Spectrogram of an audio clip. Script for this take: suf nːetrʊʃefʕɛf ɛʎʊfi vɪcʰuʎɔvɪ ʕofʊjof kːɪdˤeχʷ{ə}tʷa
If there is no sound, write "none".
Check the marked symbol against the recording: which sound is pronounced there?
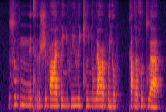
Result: ɛ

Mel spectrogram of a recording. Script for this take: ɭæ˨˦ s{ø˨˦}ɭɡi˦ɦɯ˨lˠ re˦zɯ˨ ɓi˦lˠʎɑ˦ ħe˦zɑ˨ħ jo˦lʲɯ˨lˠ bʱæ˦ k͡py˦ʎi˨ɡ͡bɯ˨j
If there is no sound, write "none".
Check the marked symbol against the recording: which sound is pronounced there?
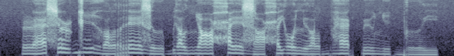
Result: ø˦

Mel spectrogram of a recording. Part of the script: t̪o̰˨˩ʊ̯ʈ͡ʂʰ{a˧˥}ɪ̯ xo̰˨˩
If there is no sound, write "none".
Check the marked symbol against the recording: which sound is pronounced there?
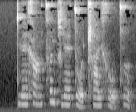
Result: a˧˥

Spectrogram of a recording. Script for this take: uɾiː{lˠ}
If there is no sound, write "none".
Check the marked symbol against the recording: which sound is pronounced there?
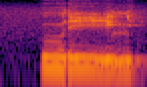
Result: lʲ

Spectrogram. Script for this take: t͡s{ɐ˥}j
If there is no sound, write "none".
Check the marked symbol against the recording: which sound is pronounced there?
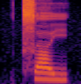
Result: ɐ˨˩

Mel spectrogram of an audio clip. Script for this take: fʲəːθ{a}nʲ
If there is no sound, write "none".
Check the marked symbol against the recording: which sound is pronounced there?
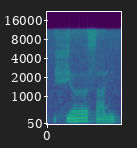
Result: a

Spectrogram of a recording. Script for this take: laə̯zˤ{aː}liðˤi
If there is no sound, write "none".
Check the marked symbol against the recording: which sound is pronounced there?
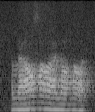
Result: aː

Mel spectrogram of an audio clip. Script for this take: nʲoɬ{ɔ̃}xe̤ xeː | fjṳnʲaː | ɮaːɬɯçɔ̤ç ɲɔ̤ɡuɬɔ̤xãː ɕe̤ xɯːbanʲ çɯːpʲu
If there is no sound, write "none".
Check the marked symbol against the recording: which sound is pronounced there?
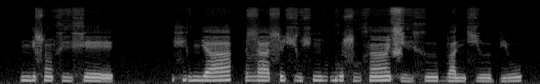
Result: ɔ̃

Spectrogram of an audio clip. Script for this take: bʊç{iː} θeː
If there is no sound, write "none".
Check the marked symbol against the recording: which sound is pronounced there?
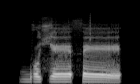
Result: eː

